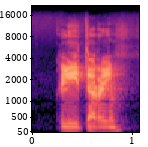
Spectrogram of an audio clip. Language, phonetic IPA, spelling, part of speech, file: Russian, [ˈklʲitərɨ], клиторы, noun, Ru-клиторы.ogg
- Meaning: nominative/accusative plural of кли́тор (klítor)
